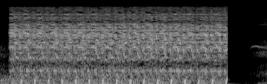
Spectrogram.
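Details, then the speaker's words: Quadzilla Buzz 50 two-stroke quad after rewiring with new loom and switches: starter spins about six even turns a second without firing; plug checked, no spark until a taped-off switch was pushed in. Crank, no start. "I've just took the plug out and checked it. It wasn't sparking."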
